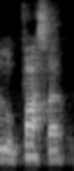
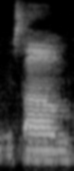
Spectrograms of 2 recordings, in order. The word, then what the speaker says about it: Mustafa: Championship between Cedric Alexander and Mustafa, I believe is how you pronounce it, not Mufasa. No, Mustafa. Mustafa Ali.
